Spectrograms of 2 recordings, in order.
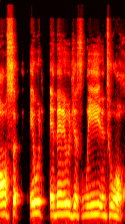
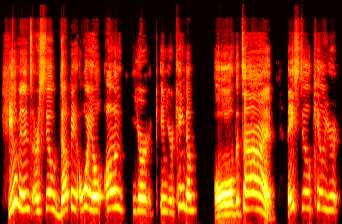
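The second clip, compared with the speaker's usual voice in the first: heated taunt; 10 semitones higher, 3 dB louder than usual. Pretend. Imagined heated taunt at Namor.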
